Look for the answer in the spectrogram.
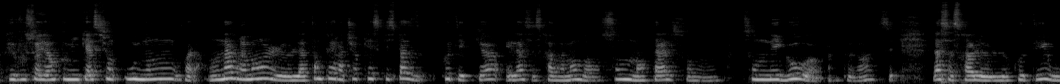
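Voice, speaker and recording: A woman's voice: medium pitch, mellow, echoey room. A woman giving a casual tarot reading, chatty and full of fillers, often correcting herself. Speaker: tarot card reader.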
